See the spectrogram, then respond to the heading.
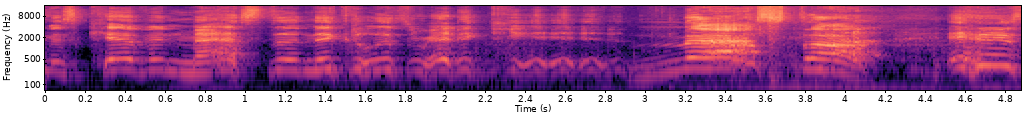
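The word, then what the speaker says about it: Mastah: Master. It is spelled M-A-S-T-A-H.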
